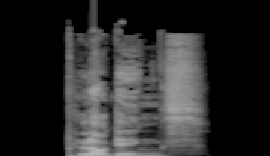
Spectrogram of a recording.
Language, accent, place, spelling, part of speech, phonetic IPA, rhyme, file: German, Germany, Berlin, Ploggings, noun, [ˈplɔɡɪŋs], -ɔɡɪŋs, De-Ploggings.ogg
- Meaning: genitive singular of Plogging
